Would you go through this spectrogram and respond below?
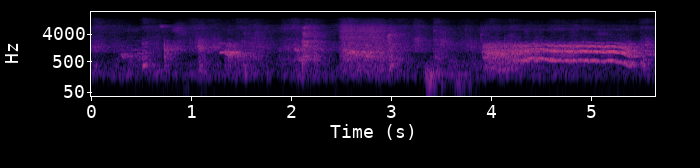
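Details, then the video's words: Newborn Labrador Retriever puppies with their mother Belle, seven pups born May 24, filmed on a live cam; faint scattered squeaks and rustling, then a loud drawn-out whine falling in pitch near the end. "Lab Puppies LIVE STREAM Puppy Cam"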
